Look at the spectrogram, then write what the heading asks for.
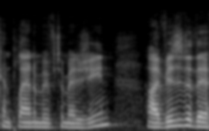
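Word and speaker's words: Medellín: John Knox says, what is the correct way to pronounce Medellin?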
